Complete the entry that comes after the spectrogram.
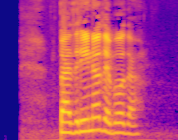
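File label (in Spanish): "padrino de boda", Spanish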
